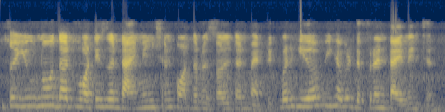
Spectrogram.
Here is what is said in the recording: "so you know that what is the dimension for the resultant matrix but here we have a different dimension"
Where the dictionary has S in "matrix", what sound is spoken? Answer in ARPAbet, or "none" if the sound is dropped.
none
